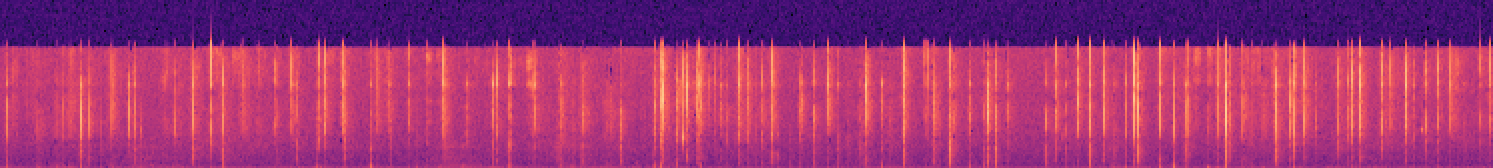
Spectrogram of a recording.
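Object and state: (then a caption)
Agate slice. A small, thin, solid blue agate slice is scratched and tapped with long nails. A dense, quiet stream of sharp, bright clicks and scratchy rasps comes with no ring after each tap, over a faint, steady low hum.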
